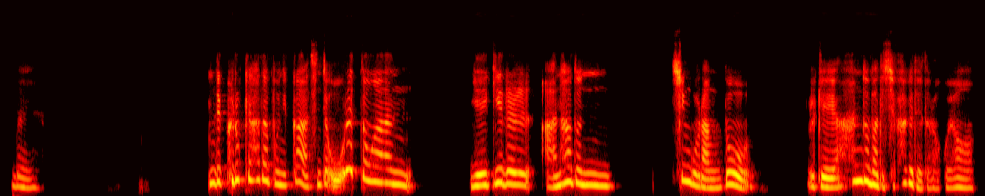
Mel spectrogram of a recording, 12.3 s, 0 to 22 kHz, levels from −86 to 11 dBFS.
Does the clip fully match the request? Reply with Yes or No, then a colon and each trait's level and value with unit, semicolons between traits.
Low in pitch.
No: high, 235 Hz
